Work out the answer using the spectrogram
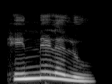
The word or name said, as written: ಹಿನ್ನೆಳಲು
